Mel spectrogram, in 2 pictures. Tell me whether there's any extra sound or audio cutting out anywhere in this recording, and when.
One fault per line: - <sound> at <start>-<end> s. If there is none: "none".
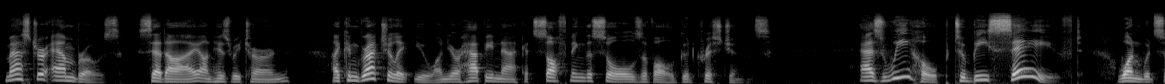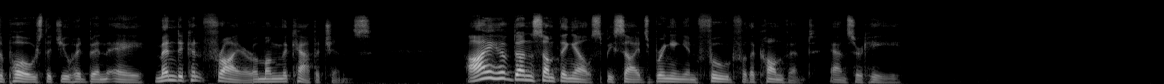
none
